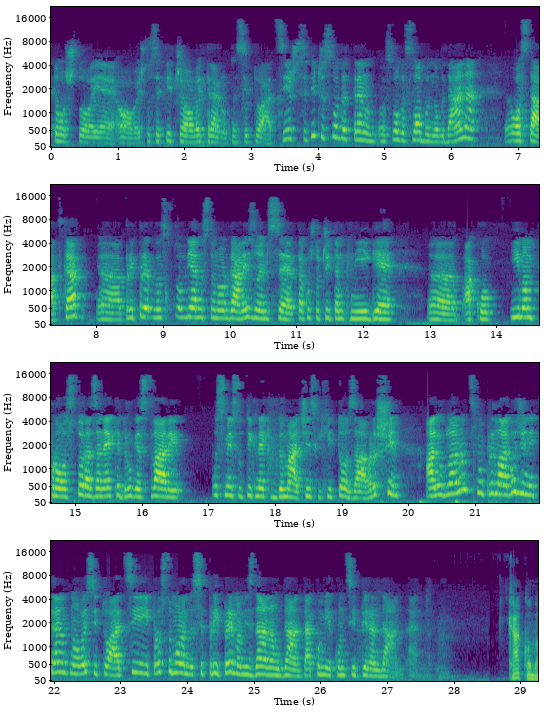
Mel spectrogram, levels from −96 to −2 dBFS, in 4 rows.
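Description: From 20.86 s to 24.70 s there is Wi-Fi interference. A nearby Wi-Fi radio's beacon transmissions, repeating every 102.4 ms, are picked up and rectified by the audio circuit, producing a steady ticking just under ten times a second. The ticks sit very low, around 50 dB below the wanted sound, so they are faint. On a spectrogram they appear as evenly spaced thin vertical lines, and the waveform shows tiny regular spikes.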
